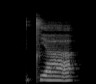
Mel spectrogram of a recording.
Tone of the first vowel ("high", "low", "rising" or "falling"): low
